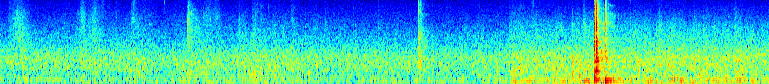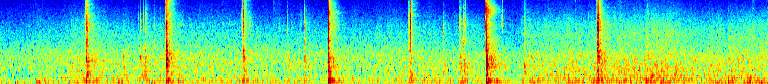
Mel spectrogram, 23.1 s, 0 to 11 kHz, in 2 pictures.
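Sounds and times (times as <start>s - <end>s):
sharp clicks and knocks: 8.4s - 9.4s, 12.7s - 14.4s, 15.0s - 16.8s, 17.6s - 19.6s, 20.4s - 21.4s.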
